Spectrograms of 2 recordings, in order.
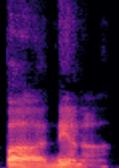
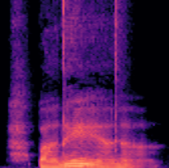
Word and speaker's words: banana: It's not banana, it's banana, right? The ba of banana is like a pickup into that word.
